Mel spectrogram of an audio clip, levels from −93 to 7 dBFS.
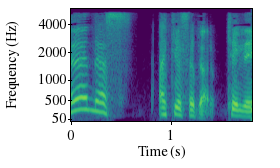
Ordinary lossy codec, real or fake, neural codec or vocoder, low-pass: MP3, 32 kbps; fake; codec, 16 kHz, 1 kbps, FreqCodec, larger model; 5.4 kHz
